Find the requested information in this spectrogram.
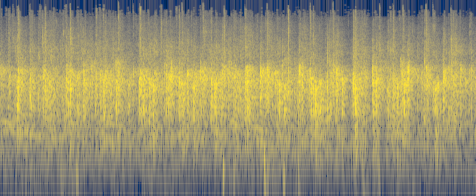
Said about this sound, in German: Begrüßen wir ihn doch mit einem herzlichen Applaus hier bei uns im Bündnerland.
